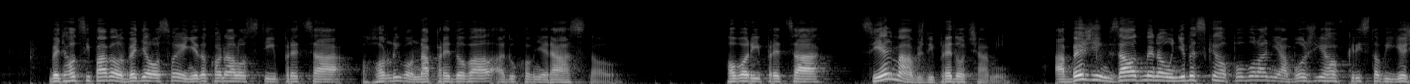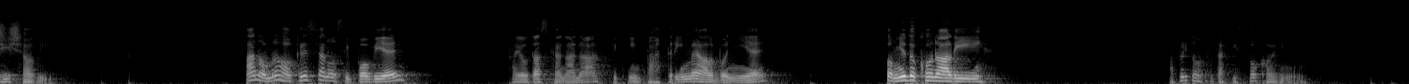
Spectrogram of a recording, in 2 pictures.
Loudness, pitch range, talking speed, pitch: -25 LUFS, 110-155 Hz, 110 wpm, 130 Hz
